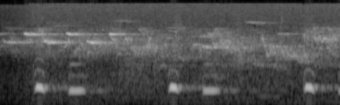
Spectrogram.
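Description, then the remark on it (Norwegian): A common cuckoo in Norway calls its two-note "cu-coo" three times in a steady rhythm, while other birds chatter and twitter faintly in the background. “Gjøken er avhengig av å legge eggene sine i andre fugler sine reir”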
